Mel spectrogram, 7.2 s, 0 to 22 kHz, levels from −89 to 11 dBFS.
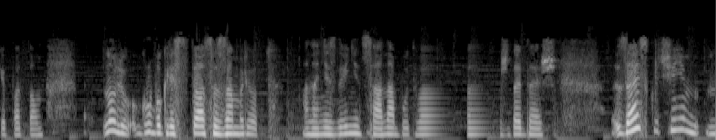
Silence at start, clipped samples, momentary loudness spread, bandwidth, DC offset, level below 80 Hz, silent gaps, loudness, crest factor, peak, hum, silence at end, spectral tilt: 0 s; under 0.1%; 17 LU; 7.6 kHz; under 0.1%; -54 dBFS; none; -19 LUFS; 18 dB; 0 dBFS; none; 0 s; -7.5 dB/octave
